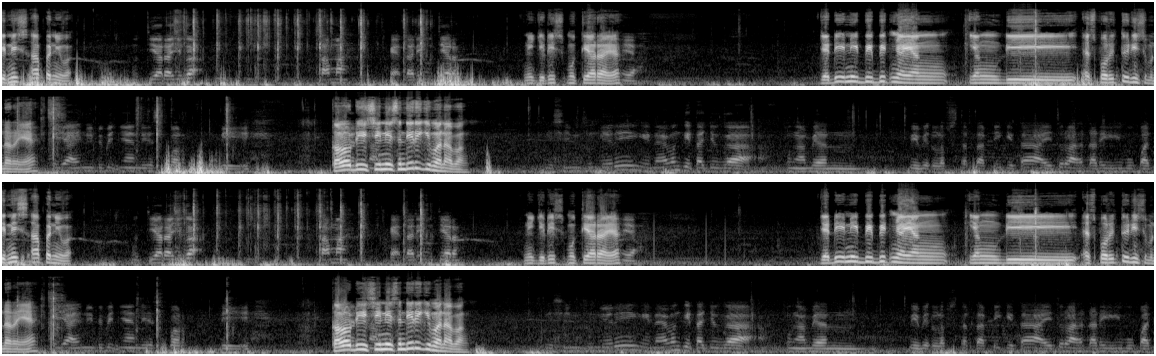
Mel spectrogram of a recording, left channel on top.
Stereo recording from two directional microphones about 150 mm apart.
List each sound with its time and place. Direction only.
0.0 s speech: centre (ahead or behind)
1.5 s a sound: 10° left (ahead or behind)
3.5 s speech: 20° left (ahead or behind)
8.1 s speech: 5° left (ahead or behind)
11.9 s speech: 25° left (ahead or behind)
14.8 s speech: 10° left (ahead or behind)
18.0 s a sound: 15° left (ahead or behind)
19.5 s speech: 10° left (ahead or behind)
